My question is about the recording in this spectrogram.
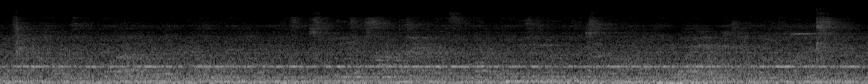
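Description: Steady mechanical drone: a low rumble with a constant thin whine over it, unchanging throughout, with a few faint light ticks.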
